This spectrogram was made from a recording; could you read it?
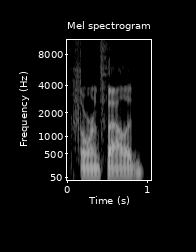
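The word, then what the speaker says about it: Thorn Thallid: Thorn Thalid. Whoa, I just said that correctly, but saying Thorn Thalid makes you think that you have a lisp.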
